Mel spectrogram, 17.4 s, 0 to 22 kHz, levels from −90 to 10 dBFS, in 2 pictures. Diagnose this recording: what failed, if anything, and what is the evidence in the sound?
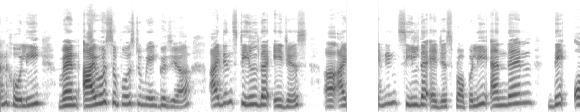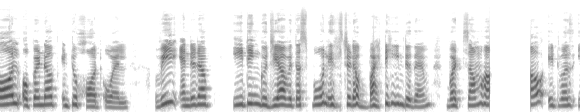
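Playback stall, likely from data starvation at playback: speech cuts to silence at 5.19 s (0.48 s) and 16.03 s (0.62 s), after "biting into them but".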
